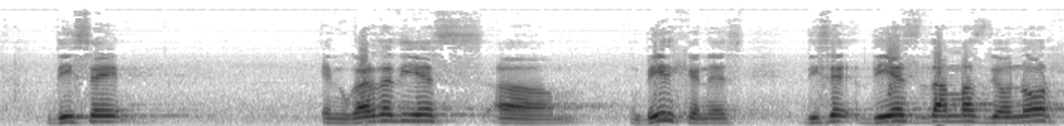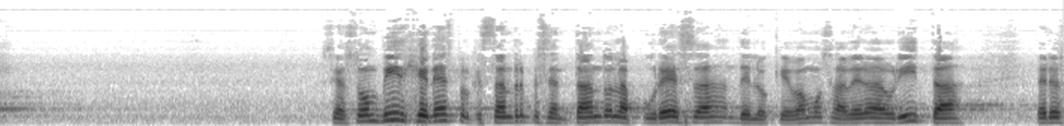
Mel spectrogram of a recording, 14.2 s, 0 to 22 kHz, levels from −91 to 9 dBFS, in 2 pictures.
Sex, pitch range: male, 145-185 Hz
